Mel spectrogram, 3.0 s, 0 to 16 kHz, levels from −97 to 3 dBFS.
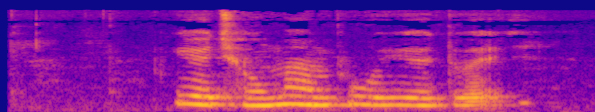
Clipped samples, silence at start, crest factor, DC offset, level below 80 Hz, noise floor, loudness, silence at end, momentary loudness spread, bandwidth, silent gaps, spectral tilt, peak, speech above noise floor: under 0.1%; 0.85 s; 16 dB; under 0.1%; -58 dBFS; -49 dBFS; -16 LUFS; 0.35 s; 8 LU; 11.5 kHz; none; -4 dB/octave; -2 dBFS; 33 dB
